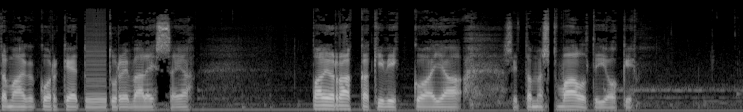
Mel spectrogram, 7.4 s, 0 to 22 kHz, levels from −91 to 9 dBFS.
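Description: At 0.86 s a system hang loop kicks in: a 10.67 ms slice, which fits a 512-sample buffer, repeats about 18 times, giving a steady 93.8 Hz buzz until 1.06 s. At 5.48 s the sound drops to 58 ms of silence then resumes, likely a Bluetooth stall where the headphone buffer ran dry waiting on resent packets.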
